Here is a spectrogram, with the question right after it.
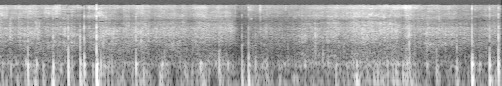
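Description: Long painted nails on both hands tap and scratch across the bubbles of a blue plastic bubble wrap mailer lying flat. A quick, uneven run of soft, dull taps is heard, heavy in the low end, each dying away almost at once, with faint scratchy rustling in between.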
